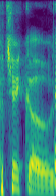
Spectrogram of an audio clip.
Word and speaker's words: Pacheco: How do you say that? – Pacheco. – Pacheco? – Thiago Pacheco.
